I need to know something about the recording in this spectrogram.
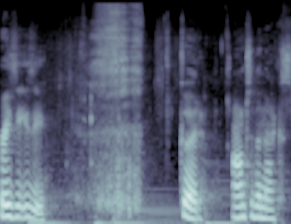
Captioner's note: slurping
